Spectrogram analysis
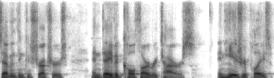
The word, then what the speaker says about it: Coulthard: Coulthard.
